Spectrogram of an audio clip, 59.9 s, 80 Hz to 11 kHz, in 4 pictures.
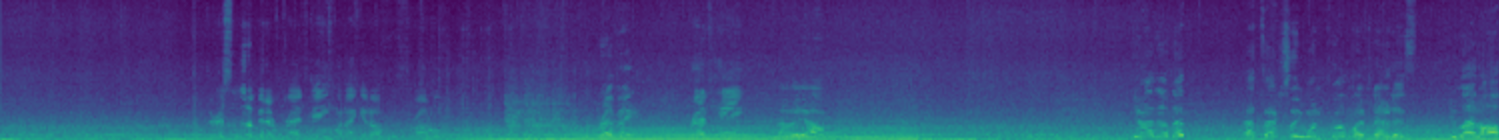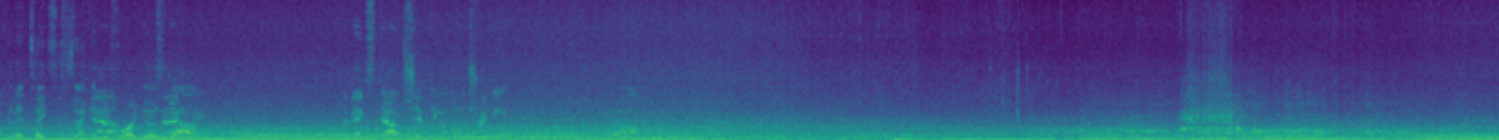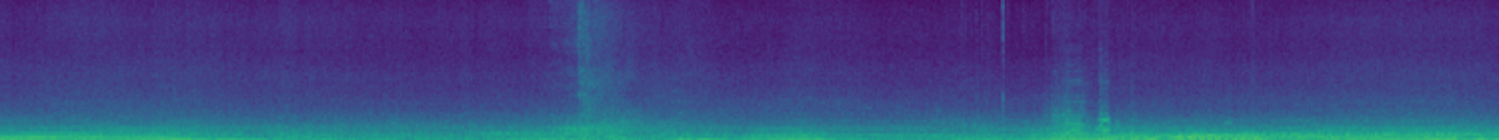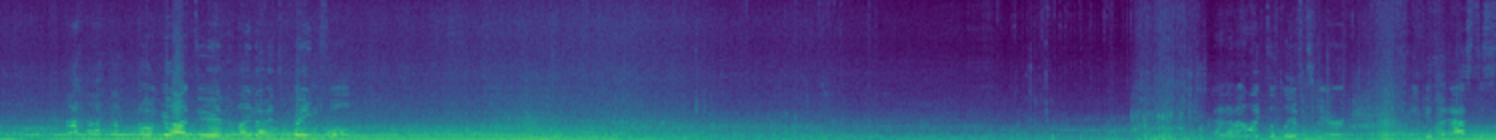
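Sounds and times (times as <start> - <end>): car engine at high revs: 0.0 - 59.9
tyre squeals: 26.0 - 28.9.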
